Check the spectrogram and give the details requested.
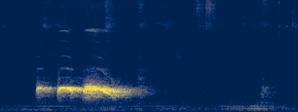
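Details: Spotted dove calling to provoke other birds to fight: one drawn-out, slightly wavering low coo lasting about one and a half seconds, then quiet with a low hum underneath.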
